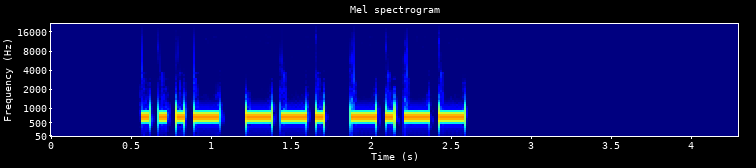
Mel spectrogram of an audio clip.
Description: Morse code, heard as a keyed tone, about 22 wpm, 700 Hz. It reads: VGY
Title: USA Call Sign Postfixes - 3 Letters 22wpm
